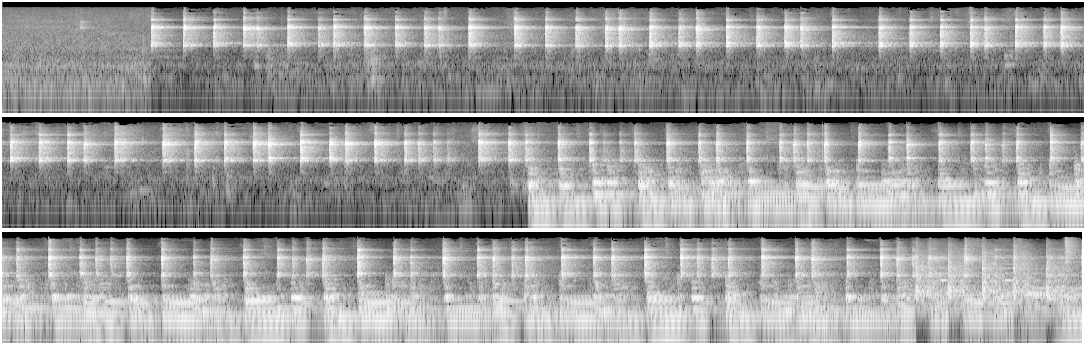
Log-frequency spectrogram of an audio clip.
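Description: A high-pitched hand percussion instrument, like a wood block or bell, struck in a steady rhythm to open a live jazz tune. About halfway through, the band comes in under it, piano and double bass playing a repeating low groove with drums.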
